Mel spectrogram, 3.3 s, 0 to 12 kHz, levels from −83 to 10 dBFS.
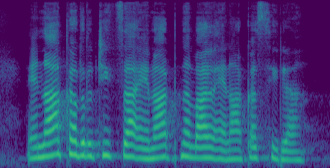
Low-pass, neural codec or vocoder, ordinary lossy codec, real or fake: none; codec, 24 kHz, 1 kbps, SNAC; none; fake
